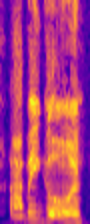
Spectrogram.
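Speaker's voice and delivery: normal talking voice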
